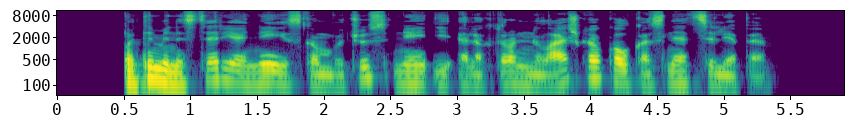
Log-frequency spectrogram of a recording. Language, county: Lithuanian, Kaunas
